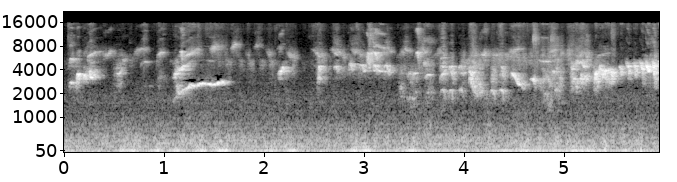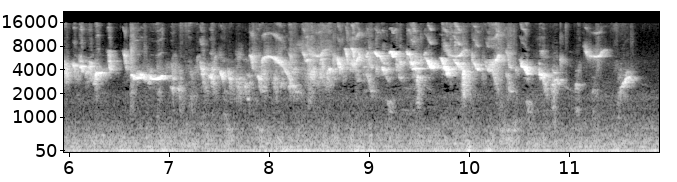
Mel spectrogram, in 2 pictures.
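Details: Siskin and canary hybrid singing a long, continuous twittering song of rapid chirps, trills and buzzy warbles, growing louder toward the end, over a steady low hum.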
